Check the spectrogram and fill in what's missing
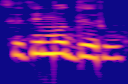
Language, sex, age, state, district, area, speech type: Odia, female, 18-30, Odisha, Nabarangpur, urban, spontaneous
